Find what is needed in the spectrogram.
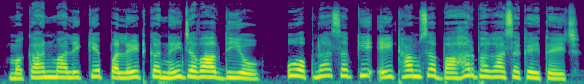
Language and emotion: Maithili, fearful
